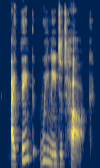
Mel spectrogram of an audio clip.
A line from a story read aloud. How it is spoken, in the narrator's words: Draco said firmly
